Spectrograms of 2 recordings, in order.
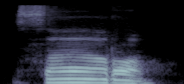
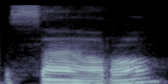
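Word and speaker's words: سَارَ: Antara sin dengan shad tempat keluarnya sama. Yang membedakan hanyalah shad itu tebal sehingga suaranya menjadi sha. Mungkin sebagian orang yang ee tidak terbiasa mungkin dia akan membaca sa misalnya. Sa itu enggak benar ya, bukan sa tapi sh bedakan antara saro dengan soro ya.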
